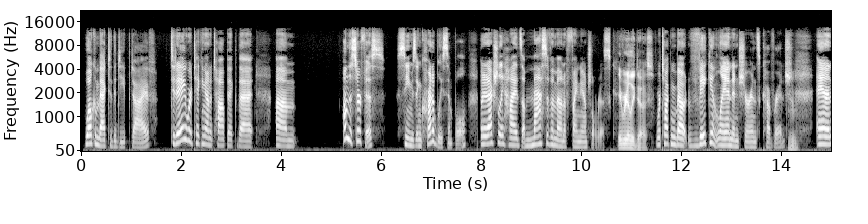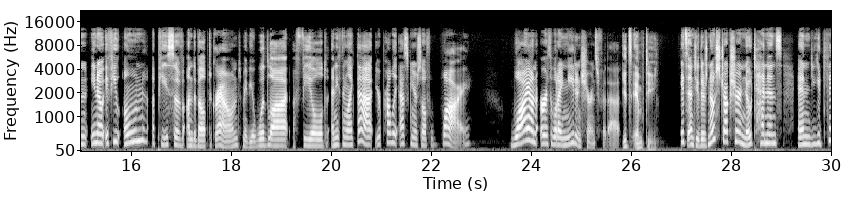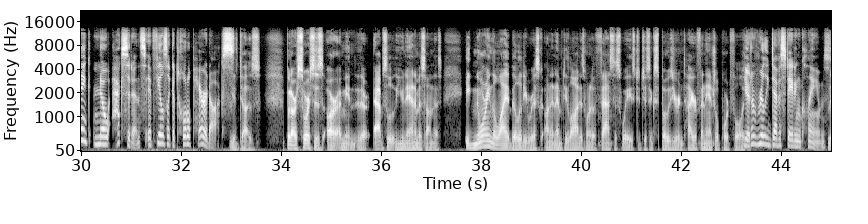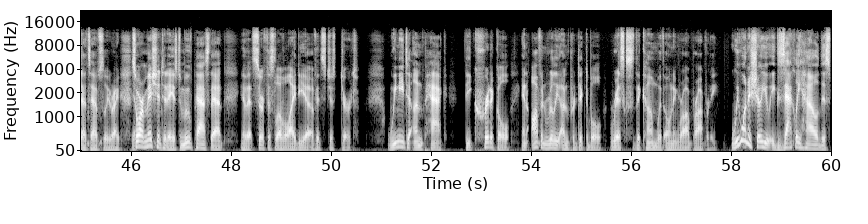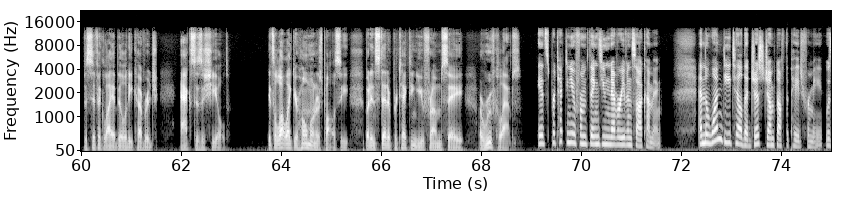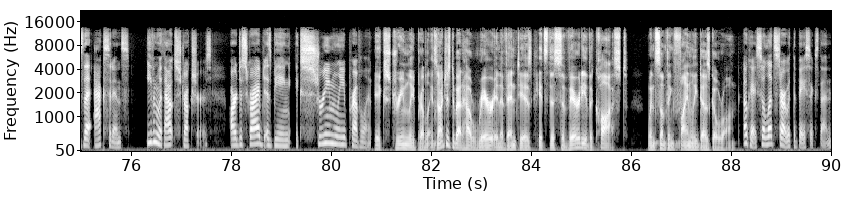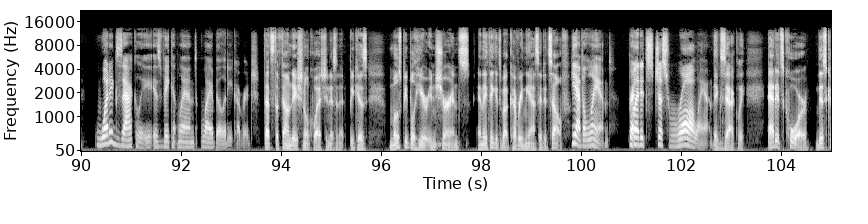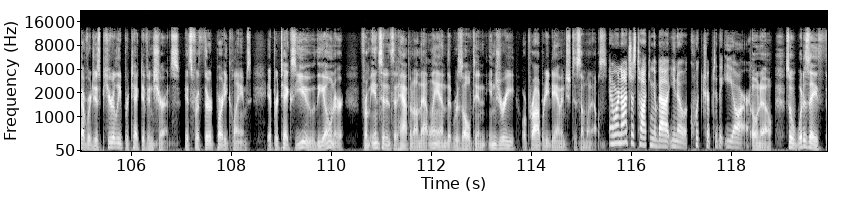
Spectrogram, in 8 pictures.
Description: This protective coverage does not insure the dirt itself but rather shields the owner’s personal assets from third-party claims related to injury or property damage that occur on the empty parcel. Speakers outline several high-risk scenarios, including liability arising from both permitted use (such as allowing a neighbor to fish) and unauthorized trespass by the public, especially where dangerous conditions exist.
